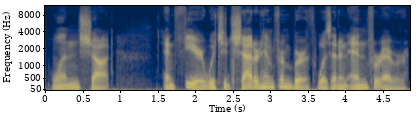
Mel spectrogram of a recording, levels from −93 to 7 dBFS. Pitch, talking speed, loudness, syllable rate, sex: 110 Hz, 170 wpm, -19 LUFS, 4.8 syllables/s, male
